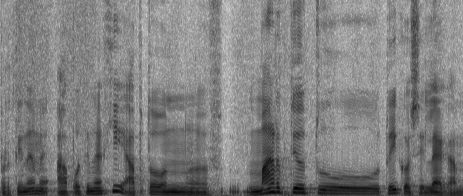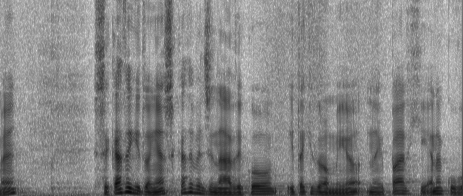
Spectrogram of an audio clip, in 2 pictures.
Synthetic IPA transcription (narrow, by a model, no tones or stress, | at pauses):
pɾo̞t̪inɐme̞ʔɐpo̞t̪inɐɾçiɐ̰pot̪o̞n | mɐɾt̪io̞t̪ut̪uiko̞sile̞ɣɐ̰me̞ | se̞kɐθeʝit̪o̞ɲɐse̞kɐθe̞ve̞nzinɐðiko̞ḭt̪ɐçiðɾo̞mḭo̞nɐipɐɾçie̞̰nɐkuv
